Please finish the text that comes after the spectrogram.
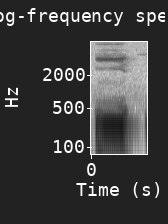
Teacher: c c uh and it's always going to be followed by a very forward uh vowel sound like e e is produced at the very front of the mouth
